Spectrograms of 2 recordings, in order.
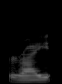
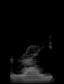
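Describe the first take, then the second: Both takes have the same delivery.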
